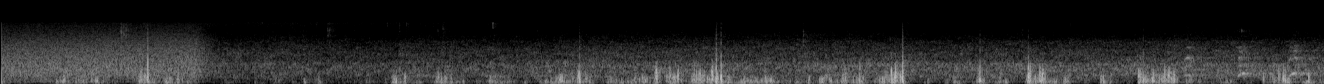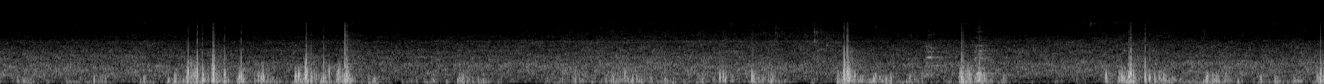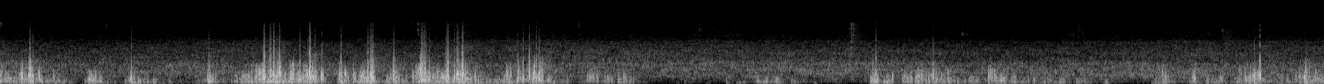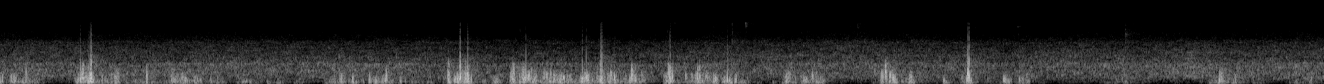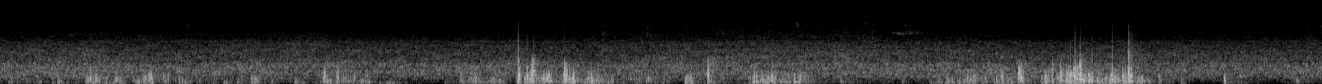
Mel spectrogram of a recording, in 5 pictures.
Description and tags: Wind in pines Newborough Feb 2014
Wind in pine trees in Newborough Forest, Anglesey North Wales after a storm Feb 2014. Bright sunny day. Recorded by a Nexus 7
bark, dog, wind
